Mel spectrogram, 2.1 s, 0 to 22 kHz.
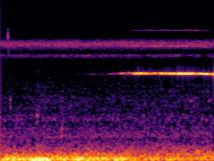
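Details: VW Taigun 1.0 automatic, two years old with about 24K on the odometer: a thin, steady high-pitched brake squeal over low road rumble while rolling slowly; a production issue the owner says was never fixed.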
